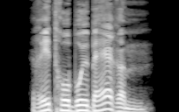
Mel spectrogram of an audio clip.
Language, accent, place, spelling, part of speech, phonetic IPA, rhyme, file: German, Germany, Berlin, retrobulbärem, adjective, [ʁetʁobʊlˈbɛːʁəm], -ɛːʁəm, De-retrobulbärem.ogg
- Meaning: strong dative masculine/neuter singular of retrobulbär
